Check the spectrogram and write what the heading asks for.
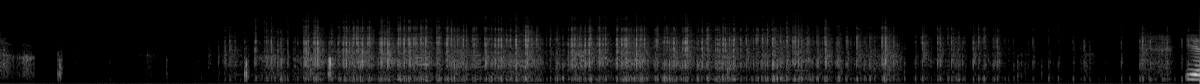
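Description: Fireworks crackling: a dense run of rapid small pops that starts about two seconds in, lasts some seven seconds and dies away near the end.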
